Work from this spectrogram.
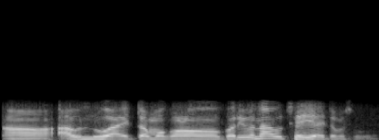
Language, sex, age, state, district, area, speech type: Odia, male, 30-45, Odisha, Kendujhar, urban, conversation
